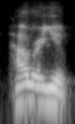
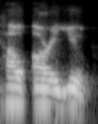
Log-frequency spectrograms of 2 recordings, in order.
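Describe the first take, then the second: First: The words are reduced and run together. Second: Each word is said fully and separately. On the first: "I think it's going to be read like this" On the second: "instead of saying"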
